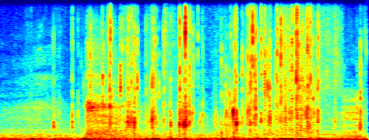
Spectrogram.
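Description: A thin, soft sheet of white tissue paper spread over the pages of an open Bible is pressed, rubbed and crumpled against the pages by hands with green-painted nails. Bright, papery crinkling and rustling builds into a busier stretch of crackles over a faint low hum, ending with a sharp louder crinkle.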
